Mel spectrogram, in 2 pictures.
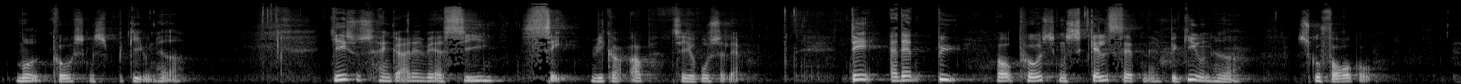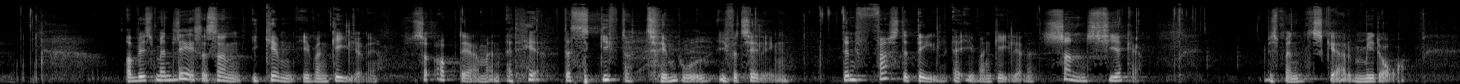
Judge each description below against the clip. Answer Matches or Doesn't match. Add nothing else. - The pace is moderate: Doesn't match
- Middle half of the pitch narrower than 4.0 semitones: Doesn't match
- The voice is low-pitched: Doesn't match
